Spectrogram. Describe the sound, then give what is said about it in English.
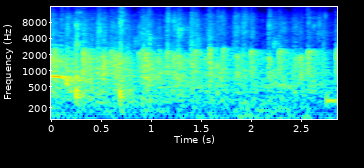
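An audience applauds the worship team steadily, many hands clapping in a dense, even wash of sound that holds at a moderate level for a few seconds without pause. “Can we give your worship team a round of applause?”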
